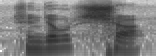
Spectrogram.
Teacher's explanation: যখনই জবর আসবে শিন জবর শা অর্থাৎ হরকত আসলে উচ্চারণ তাড়াতাড়ি শিন জবর শা জিহ্বার মাঝখানে উপরে তালুতে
